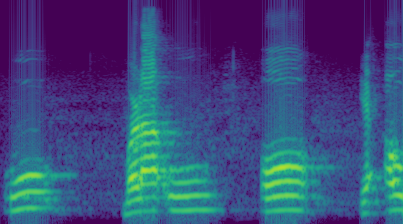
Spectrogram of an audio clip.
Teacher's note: उ, बड़ा उ, ओ या औ बोलिए, आपके होठ जो है गोलाकार हो जाएंगे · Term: वृत्ताकार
